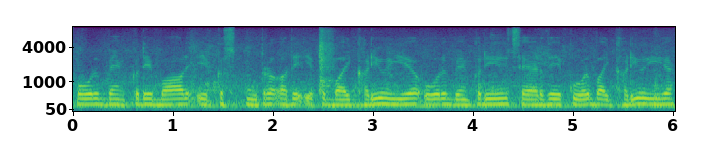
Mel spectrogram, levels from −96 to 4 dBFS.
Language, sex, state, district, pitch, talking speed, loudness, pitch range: Punjabi, male, Punjab, Kapurthala, 155 Hz, 230 wpm, -13 LUFS, 150-160 Hz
